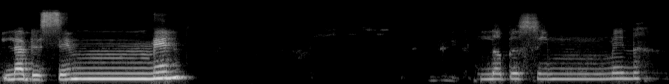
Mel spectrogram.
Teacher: slightly pausing and a bit of a nasal sound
